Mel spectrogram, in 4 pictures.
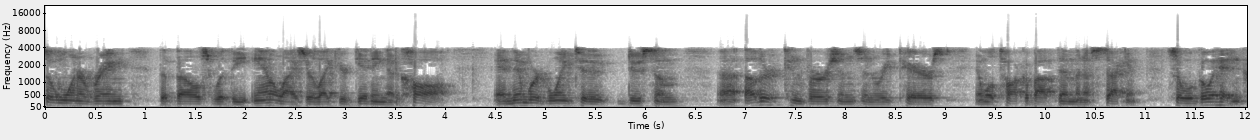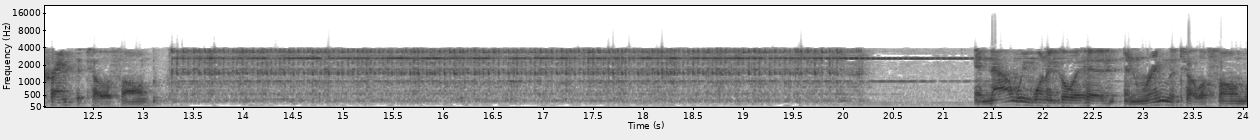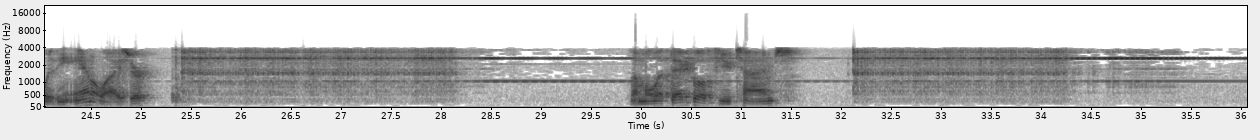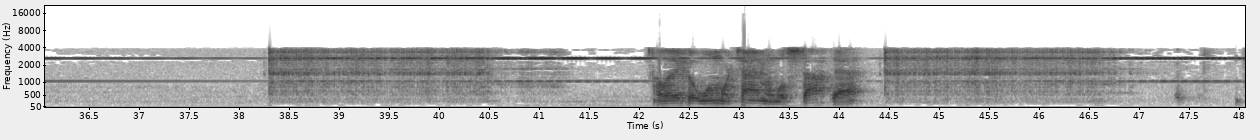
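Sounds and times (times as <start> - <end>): telephone bells ringing rapidly: 13.2 - 48.0.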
